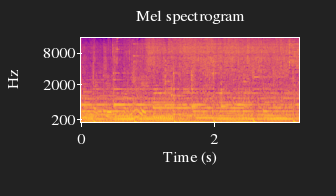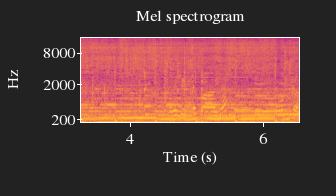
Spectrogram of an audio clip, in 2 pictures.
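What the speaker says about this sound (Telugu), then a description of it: "బాగా బ్రౌన్ కలర్ వరకు వేయించుకోవాలి." Curry leaves and chopped coriander sizzle steadily in hot oil in a pan, a dense continuous crackle with a low hum and occasional clinks, close and loud with no talking.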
